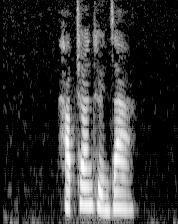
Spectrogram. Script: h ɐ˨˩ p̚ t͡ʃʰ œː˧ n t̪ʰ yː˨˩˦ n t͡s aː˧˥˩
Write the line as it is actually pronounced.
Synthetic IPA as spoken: h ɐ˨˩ p̚ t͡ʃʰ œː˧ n t̪ʰ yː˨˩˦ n t͡s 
